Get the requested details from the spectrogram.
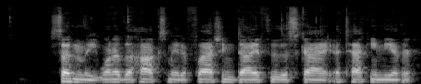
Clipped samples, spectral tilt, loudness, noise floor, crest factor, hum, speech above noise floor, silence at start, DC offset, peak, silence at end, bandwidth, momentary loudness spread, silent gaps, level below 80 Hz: under 0.1%; -5.5 dB/octave; -19 LUFS; -53 dBFS; 18 dB; none; 34 dB; 0.5 s; under 0.1%; -2 dBFS; 0.1 s; 16.5 kHz; 5 LU; none; -62 dBFS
